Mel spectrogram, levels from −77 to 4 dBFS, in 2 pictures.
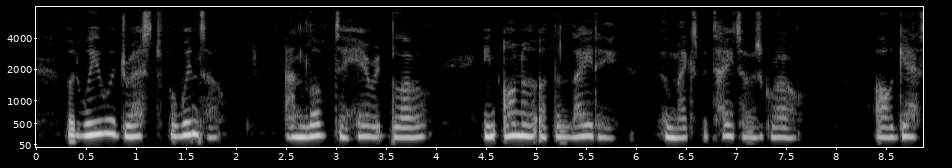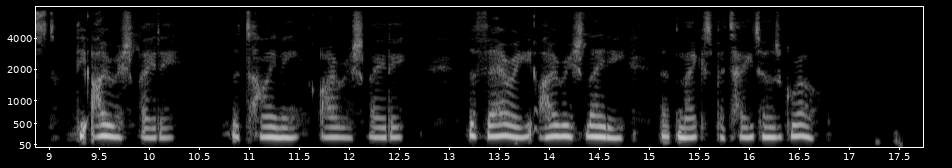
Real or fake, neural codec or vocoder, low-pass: real; none; 7.2 kHz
